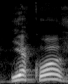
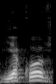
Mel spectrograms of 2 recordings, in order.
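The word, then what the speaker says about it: יעקב: Iacov, Yohanan, Filipe, Bartolomé, Matitiarro, Tomá, né? Esse é o nome dos 12 apóstolos. No nome pronunciando em Israel, em hebraico, tá? Então vamos ler de novo. Iacov, Tiago, Yohanan, João, Filipe, né?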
